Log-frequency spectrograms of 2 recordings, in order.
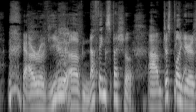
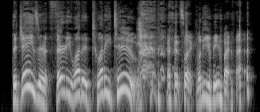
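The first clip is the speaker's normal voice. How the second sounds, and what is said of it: Imitates another person's voice. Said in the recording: “a very Norm Macdonaldonian intonation ... that's not a bad norm ... that one's solid”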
